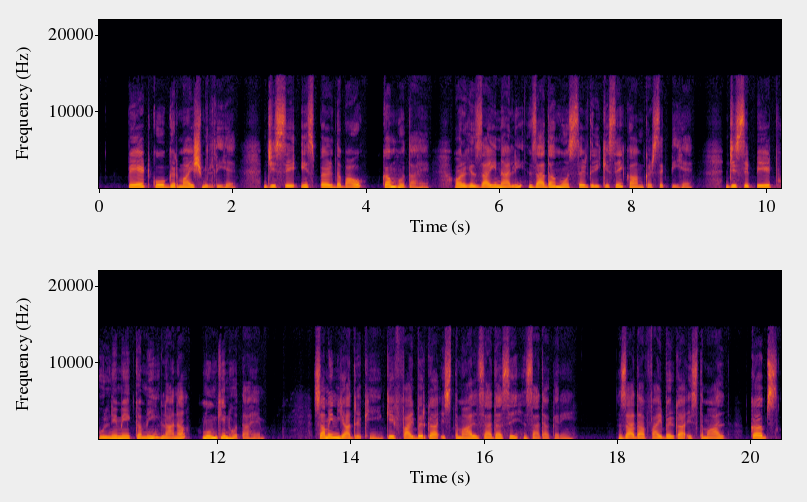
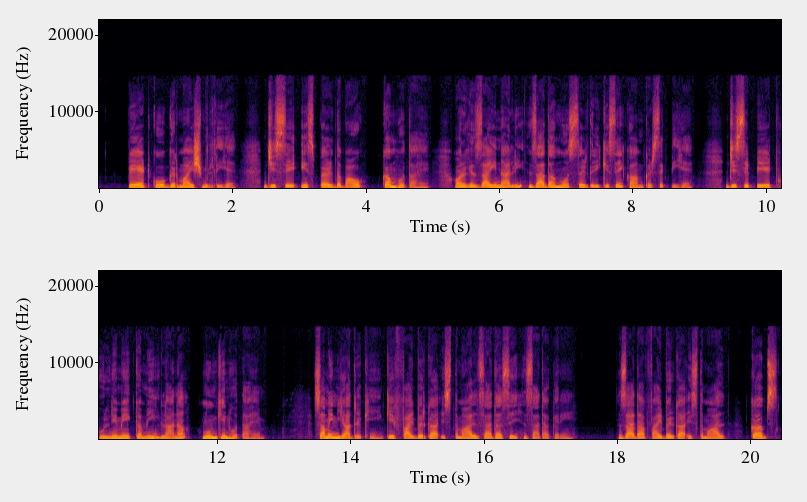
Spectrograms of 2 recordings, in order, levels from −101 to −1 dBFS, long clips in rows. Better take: neither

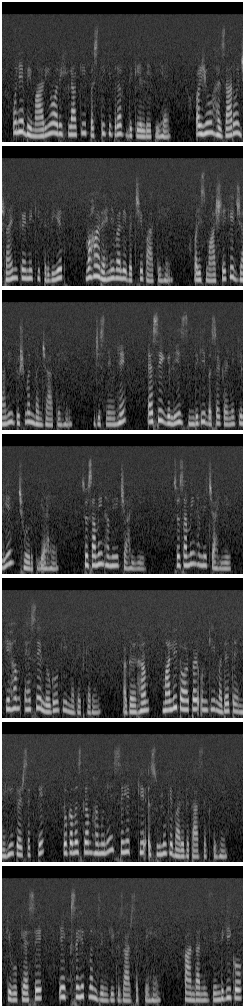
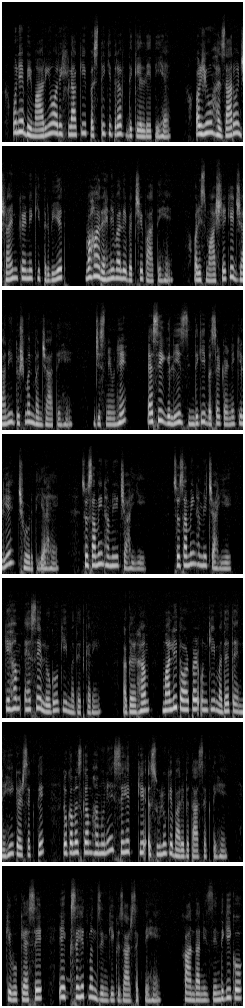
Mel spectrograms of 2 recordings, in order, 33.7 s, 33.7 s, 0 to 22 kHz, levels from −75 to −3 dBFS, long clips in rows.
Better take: second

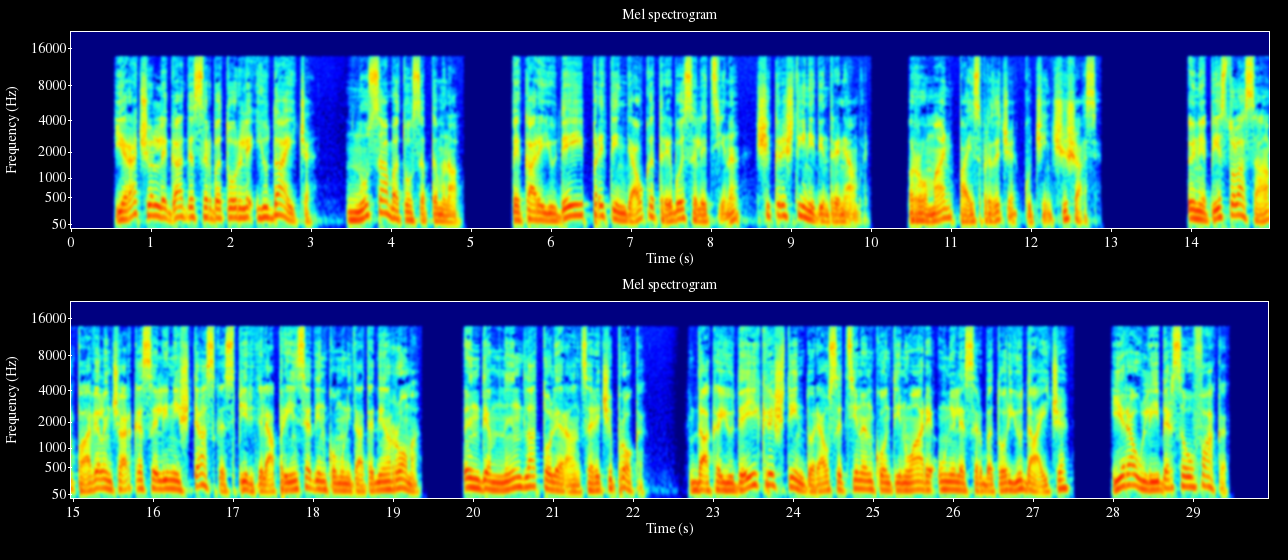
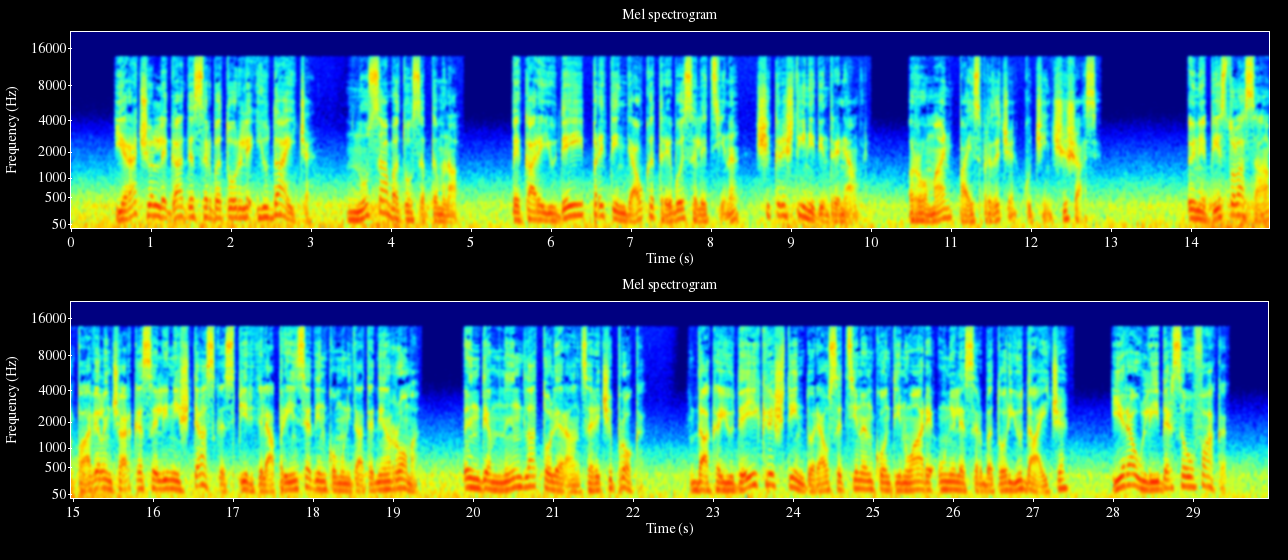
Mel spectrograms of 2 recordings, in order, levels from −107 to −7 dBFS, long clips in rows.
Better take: first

